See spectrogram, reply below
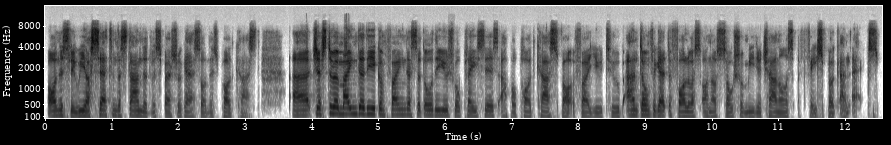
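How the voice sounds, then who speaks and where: A man's voice: mid-range voice, fairly quick, fairly bright tone, no echo. A man hosting a podcast, chatty and enthusiastic as he introduces the show and his guest. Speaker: podcast host.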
